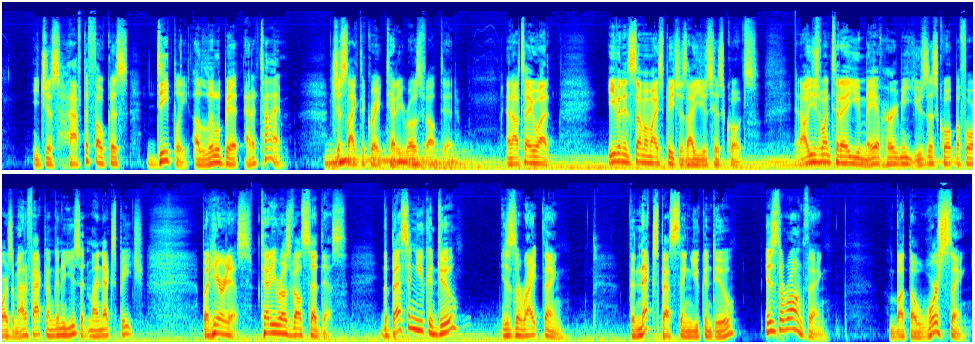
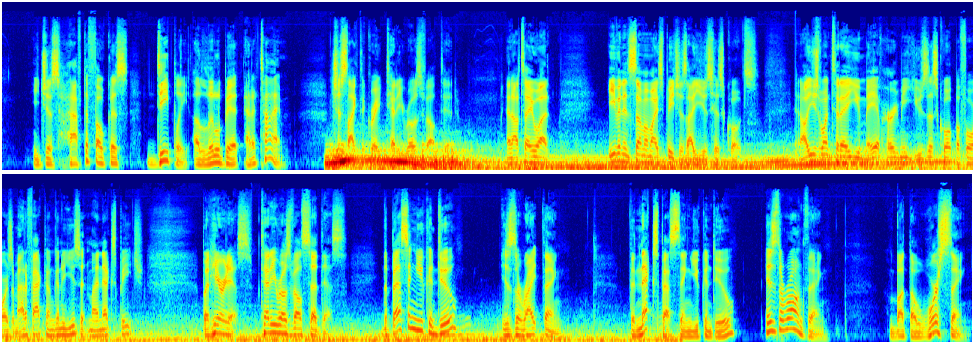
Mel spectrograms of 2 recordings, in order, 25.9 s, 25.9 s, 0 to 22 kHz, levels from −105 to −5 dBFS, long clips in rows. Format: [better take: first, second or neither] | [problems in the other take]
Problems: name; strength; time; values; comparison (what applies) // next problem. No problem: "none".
first | low rumble; loud; from 4.5 to 22 s; 6 dB below the speech; faint in the first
